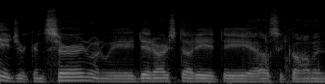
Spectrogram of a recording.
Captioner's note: speaking French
